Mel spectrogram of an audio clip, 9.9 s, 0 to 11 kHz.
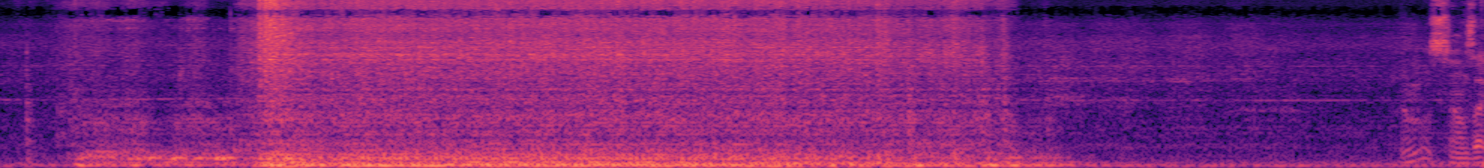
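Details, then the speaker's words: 1948 Chevrolet 3800 dual-wheel stake bed truck, sat for years nose-down with water entering the engine, started on fuel poured into the carburetor. It runs rough while the starter keeps whirring: the starter is not disengaging, and smoke comes from the exhaust. "starter still spinning it's not disengaging but i'm gonna give it another try again here a couple times"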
